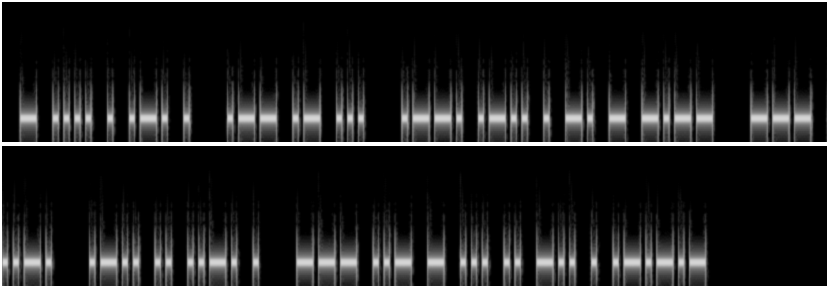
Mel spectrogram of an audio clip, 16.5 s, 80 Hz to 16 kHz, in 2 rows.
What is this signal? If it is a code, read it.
Morse code, heard as a keyed tone, about 22 wpm, 700 Hz. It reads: THERE WAS PLENTY OF LIFE OUTSIDE.
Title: Sentences from Top 1300 Words 22wpm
